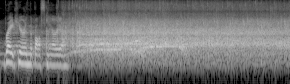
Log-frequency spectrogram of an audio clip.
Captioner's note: applause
